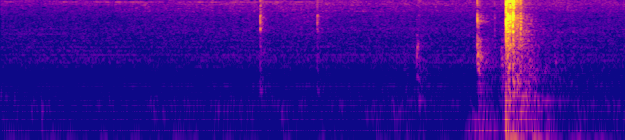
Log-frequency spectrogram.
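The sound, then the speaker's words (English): A door opens for a visitor: a few faint ticks and clicks, then a sharp, loud latch clunk with a brief rattling scrape near the end. No one speaks. “Someone's at the door.”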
